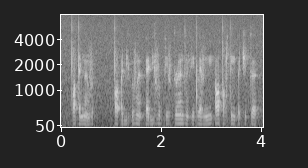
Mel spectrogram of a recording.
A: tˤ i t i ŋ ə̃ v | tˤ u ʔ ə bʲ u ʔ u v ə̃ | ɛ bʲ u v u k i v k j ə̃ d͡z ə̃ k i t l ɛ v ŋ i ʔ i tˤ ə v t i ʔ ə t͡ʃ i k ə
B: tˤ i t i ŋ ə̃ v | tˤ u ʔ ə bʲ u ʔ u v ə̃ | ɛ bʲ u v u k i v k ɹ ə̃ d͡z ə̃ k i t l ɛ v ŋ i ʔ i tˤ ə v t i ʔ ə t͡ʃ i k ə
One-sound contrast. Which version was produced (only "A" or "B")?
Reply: B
